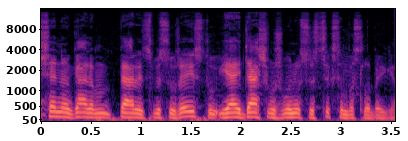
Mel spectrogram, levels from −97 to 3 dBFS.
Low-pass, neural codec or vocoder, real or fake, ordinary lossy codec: 14.4 kHz; none; real; MP3, 96 kbps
